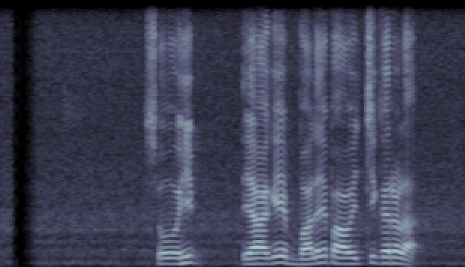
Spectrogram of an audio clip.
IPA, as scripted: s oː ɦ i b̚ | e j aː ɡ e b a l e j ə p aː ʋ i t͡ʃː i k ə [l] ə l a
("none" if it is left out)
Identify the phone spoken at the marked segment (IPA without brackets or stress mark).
ɾ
